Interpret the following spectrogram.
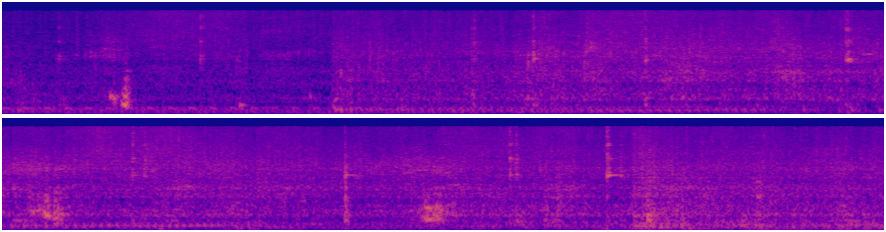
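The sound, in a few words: spice paste with turmeric being fried and stirred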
